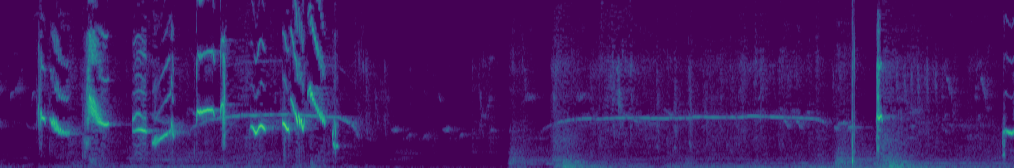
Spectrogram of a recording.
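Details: Oriental magpie-robin in a lure recording for making birds sing: a rapid run of bright whistled and twittering notes, then silence, a long steady thin whistle, and a couple of sharp clicks.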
